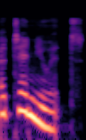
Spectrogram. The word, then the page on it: attenuate: anglais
